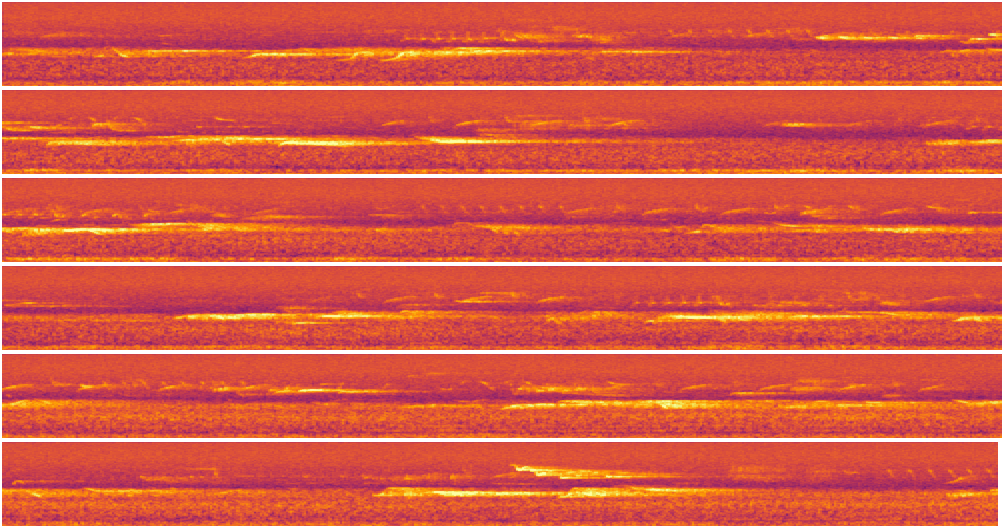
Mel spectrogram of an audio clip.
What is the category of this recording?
Soundscapes > Nature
